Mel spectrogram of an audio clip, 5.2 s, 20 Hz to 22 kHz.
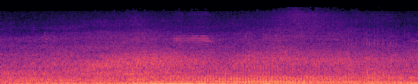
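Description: Honda Vario 125 FI scooter's single-cylinder engine running as it rides along a street, with steady road and wind noise. The sound gets somewhat louder about two seconds in.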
